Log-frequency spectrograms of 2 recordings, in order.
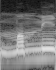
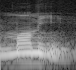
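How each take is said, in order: First: मम्मी with a doubled m; मम्मी as "mum-mee"; wrong pronunciation. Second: मम्मी with one light m, "muh-mee"; मम्मी as a light model word; correct pronunciation. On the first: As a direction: hold the mm in मम्मी. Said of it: "मम्मी नहीं बोलना है". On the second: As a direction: say मम्मी without doubling the m. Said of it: "मम्मी बोलना है". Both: Shown as a demonstration.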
